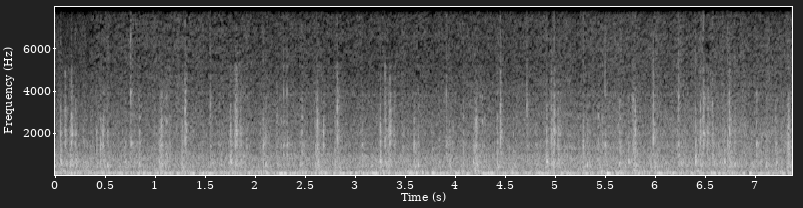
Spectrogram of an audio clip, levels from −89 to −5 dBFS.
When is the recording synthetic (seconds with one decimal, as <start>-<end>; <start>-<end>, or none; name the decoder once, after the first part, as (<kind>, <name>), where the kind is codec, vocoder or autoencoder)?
none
